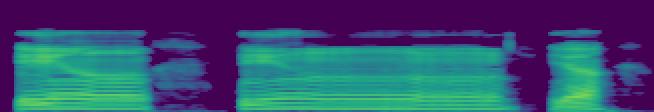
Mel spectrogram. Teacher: Ini samar-samar antara n dan eng. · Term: ikhfa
